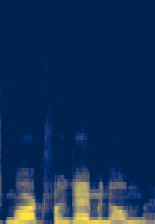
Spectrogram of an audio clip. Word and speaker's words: Mark van Rijmenam: My full name is Mark van Rijmenam, and that's a typical Dutch name.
